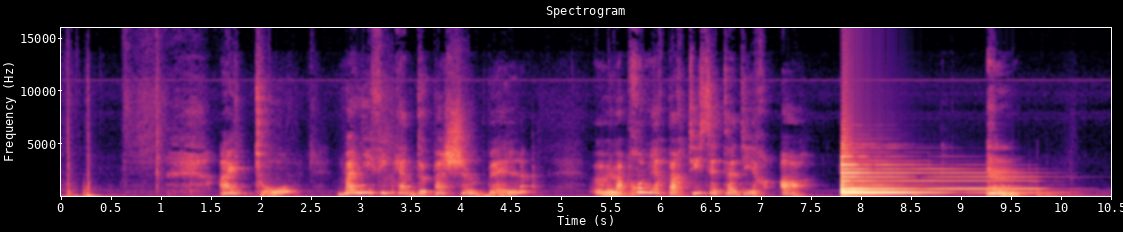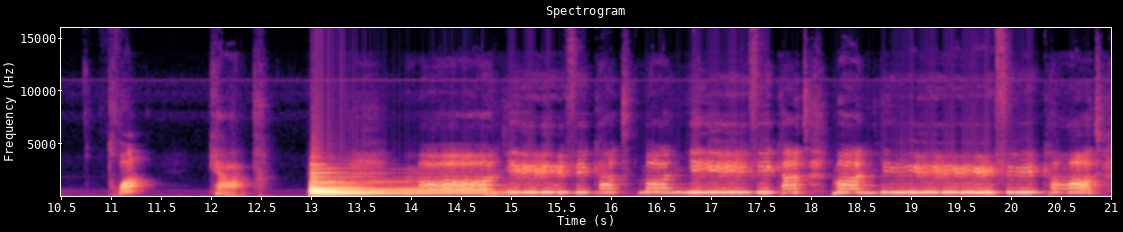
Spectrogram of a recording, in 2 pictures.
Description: Magnificat Alto; Pachelbel

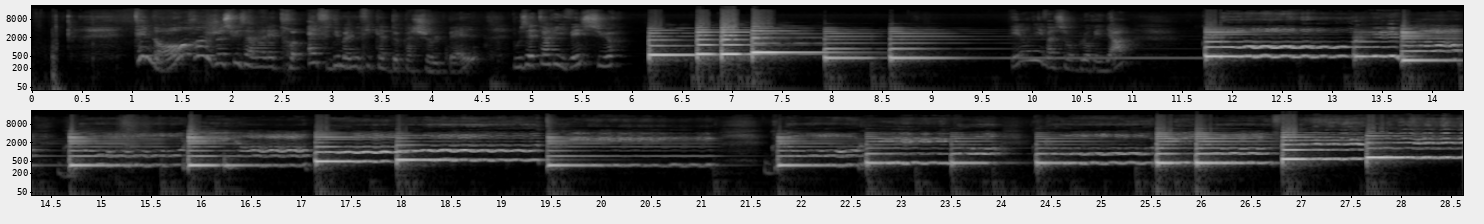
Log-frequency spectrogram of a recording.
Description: Magnificat Tenor; Pachelbel

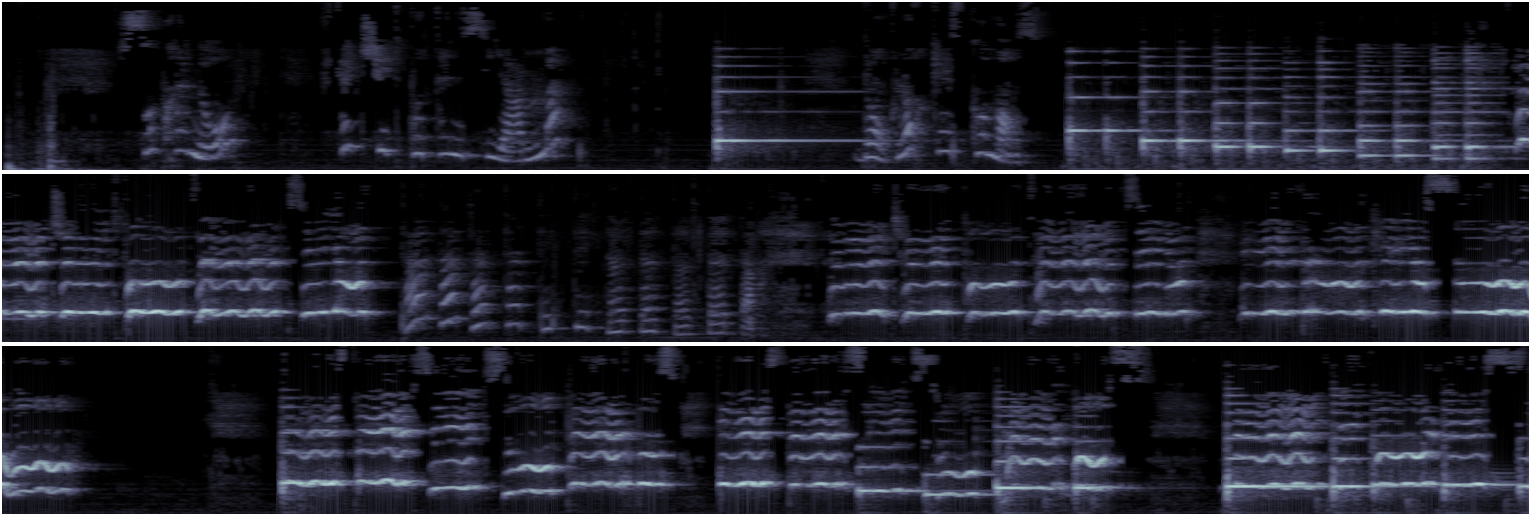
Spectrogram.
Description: Magnificat Soprano; Vivaldi

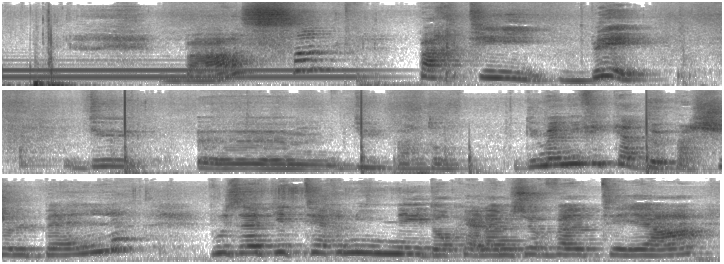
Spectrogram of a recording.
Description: Magnificat Basse; Pachelbel

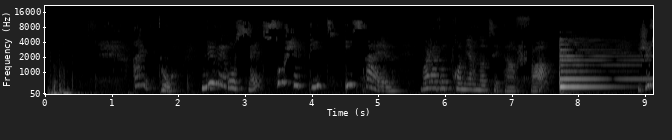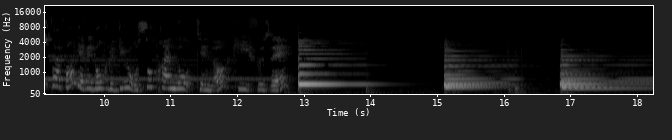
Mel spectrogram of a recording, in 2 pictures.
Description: Magnificat Alto; Vivaldi

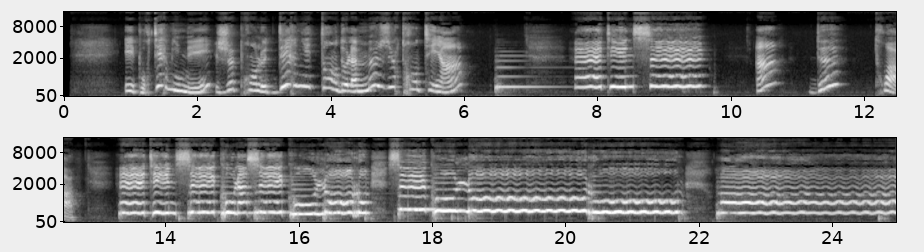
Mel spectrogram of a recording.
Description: Allegro Sop

